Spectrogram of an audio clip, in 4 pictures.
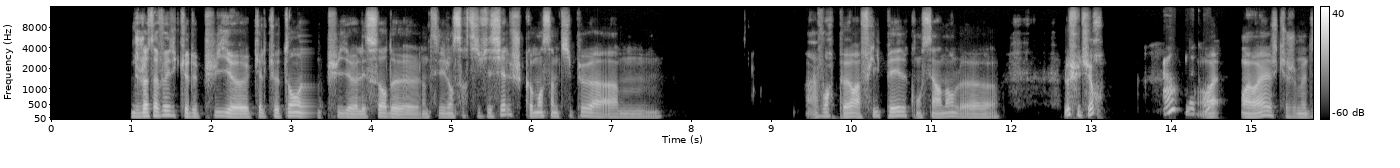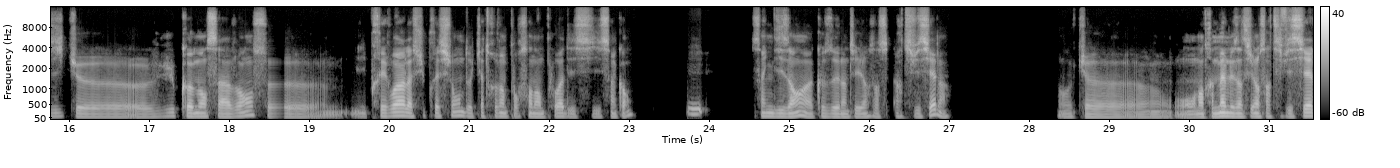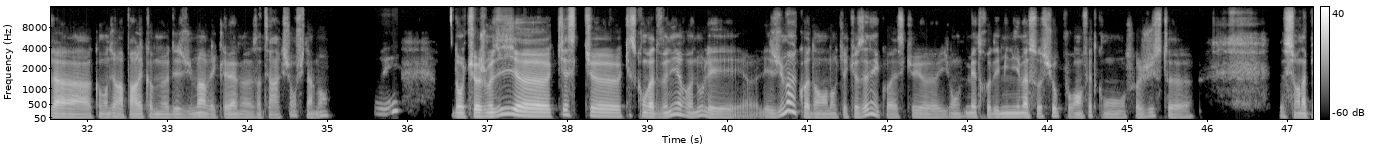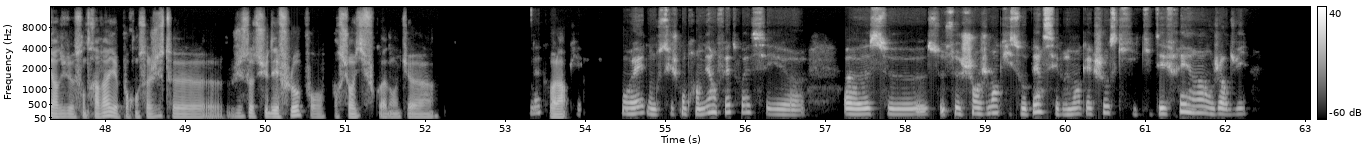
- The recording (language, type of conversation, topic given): French, advice, Comment puis-je vivre avec ce sentiment d’insécurité face à l’inconnu ?
- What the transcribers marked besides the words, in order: other background noise; drawn out: "que"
